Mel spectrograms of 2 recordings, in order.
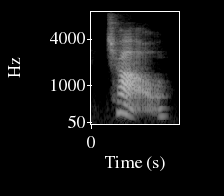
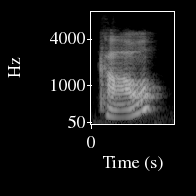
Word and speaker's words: ciao: Now, the letter I can also be followed by some other vowels. In that case, it's not pronounced, like in ciao, ciao, hi, ciao. You don't say ciao, ciao. So it just modifies the hard sound and it makes it a soft sound, right? Not cow, but ciao.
